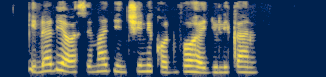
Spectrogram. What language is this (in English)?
Swahili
